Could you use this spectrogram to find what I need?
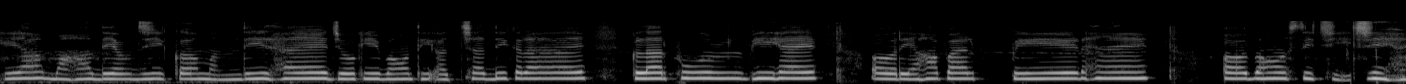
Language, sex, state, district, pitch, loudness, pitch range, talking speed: Hindi, female, Chhattisgarh, Korba, 265 Hz, -29 LUFS, 250-275 Hz, 115 wpm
